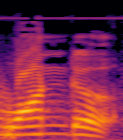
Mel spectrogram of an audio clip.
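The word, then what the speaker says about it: wander: ठीक है, वंडर एंड वॉन्डर ये दोनों सेम है, सॉरी दोनों वर्ब है, दोनों सेम यानी कि वर्ब है, लेकिन डिफरेंस देखो प्रोनाउंसिएशन का। ये वंडर है, ये वॉन्डर है।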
